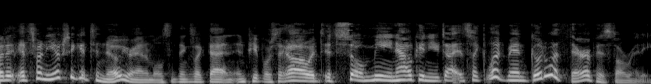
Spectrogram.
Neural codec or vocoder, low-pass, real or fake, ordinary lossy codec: none; 7.2 kHz; real; MP3, 32 kbps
